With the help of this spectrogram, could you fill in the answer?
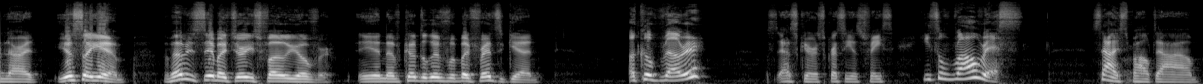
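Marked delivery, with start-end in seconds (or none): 0.6-5.4 loud, hearty announcement; loud, slightly raised character voice; Rudder's character voice. A narrator's reading. 6.3-7.0 put-on high, loud child's question; raised boyish voice with rising end; small boy. A narrator's reading. Young boy questions his mother. 9.2-10.2 put-on high, loud, slow child's voice; loud high-pitched boyish objection; small boy. A narrator's reading.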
